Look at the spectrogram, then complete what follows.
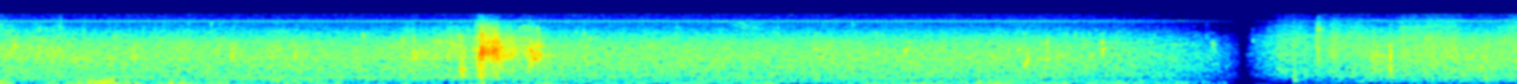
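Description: A deer lying in a muddy wallow sloshes the water once, about two and a half seconds in, over the steady hiss of a trail camera's microphone.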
